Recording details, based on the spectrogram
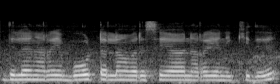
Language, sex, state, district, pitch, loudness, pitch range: Tamil, female, Tamil Nadu, Kanyakumari, 210 Hz, -15 LUFS, 200-220 Hz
